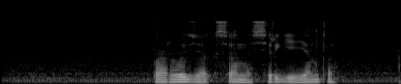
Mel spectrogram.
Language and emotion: Russian, neutral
